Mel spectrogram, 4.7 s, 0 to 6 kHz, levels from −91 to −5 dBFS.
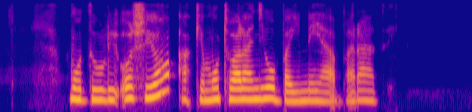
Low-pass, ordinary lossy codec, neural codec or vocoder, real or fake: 5.4 kHz; none; codec, 16 kHz, 2 kbps, X-Codec, HuBERT features, trained on LibriSpeech; fake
